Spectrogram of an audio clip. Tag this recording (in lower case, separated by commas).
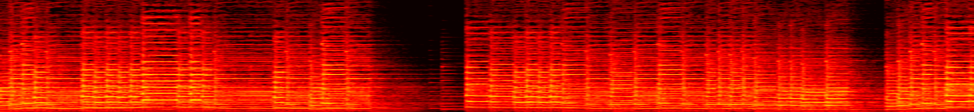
music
